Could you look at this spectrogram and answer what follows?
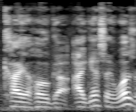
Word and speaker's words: Cuyahoga: on my way to Cleveland also it is pronounced kyoga I guess I was right I'm pretty smart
